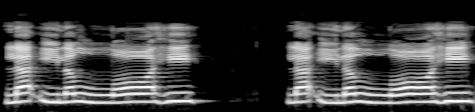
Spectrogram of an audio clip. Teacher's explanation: لام کی اپنی زبر ہے اور اس حمزہ کی اپنی زیر ہے، تو اس لیے لام کو ہمیں کھینچنا نہیں ہے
